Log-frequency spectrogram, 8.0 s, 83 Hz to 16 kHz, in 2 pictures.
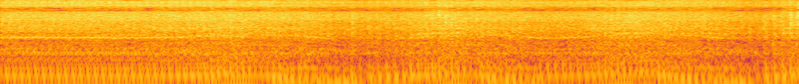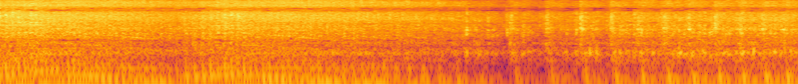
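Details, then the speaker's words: Chinese Honda CD70-type motorcycle engine idling without throttle, oil pump checked working: even thumping single-cylinder beat with a faint light tick from slightly loose tappets; otherwise sound, normal idle. "और जो साउंड है इंजन का वो भी अच्छा साउंड है, क्योंकि China bike है और हल्के हल्के जो टैपट हैं वो लूज़ है, उनकी आवाज़ है टिक टिक की। बाकी माशाल्लाह अल्हम्दुलिल्लाह बिल्कुल गड्डी साउंड है, बाइक का जो साउंड है वो अच्छा साउंड है।"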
